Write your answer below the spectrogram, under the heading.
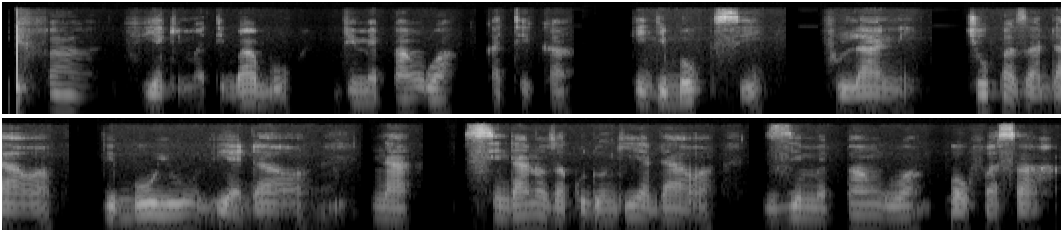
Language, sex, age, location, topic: Swahili, male, 25-35, Kisumu, health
